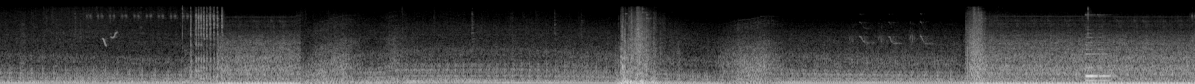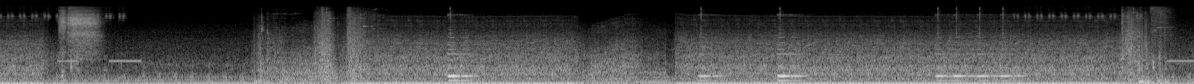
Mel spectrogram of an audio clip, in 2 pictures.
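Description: A heavy off-road truck's engine rumbles as the truck drives.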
